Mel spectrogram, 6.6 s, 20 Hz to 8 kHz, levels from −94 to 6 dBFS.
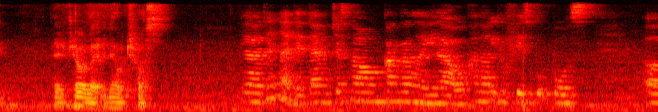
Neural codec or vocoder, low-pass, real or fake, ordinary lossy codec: none; 7.2 kHz; real; none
